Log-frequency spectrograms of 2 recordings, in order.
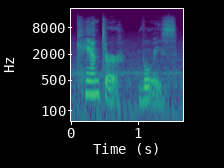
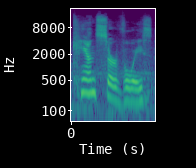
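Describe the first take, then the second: First: "Cantor" with a crisp T in the middle; slow, corrective "Cantor" with the T sounded. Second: "cancer" with an S sound in the middle; slow "cancer", S where the T would be; wrong word cancer. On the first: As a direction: say "Cantor" slowly, a clear T, no S. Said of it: "Cantor, not cancer". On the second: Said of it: "No, not cancer voice". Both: Shown as a demonstration.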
